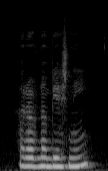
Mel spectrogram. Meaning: parallel
- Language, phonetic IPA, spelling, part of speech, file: Czech, [ˈrovnobjɛʒniː], rovnoběžný, adjective, Cs-rovnoběžný.ogg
